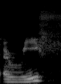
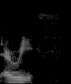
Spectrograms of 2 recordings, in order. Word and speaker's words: Arief: life where i was a reef very clearly i was a wreath because when i went to school a lot of my uh teachers over here were american they couldn't pronounce rf i was on the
